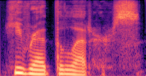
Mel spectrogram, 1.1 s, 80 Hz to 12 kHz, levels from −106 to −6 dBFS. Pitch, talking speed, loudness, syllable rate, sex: 180 Hz, 220 wpm, -17 LUFS, 5.0 syllables/s, female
